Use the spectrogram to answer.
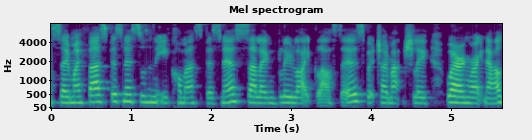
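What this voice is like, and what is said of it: English accent. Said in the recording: “I'm originally from England, as you can probably tell by my accent”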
